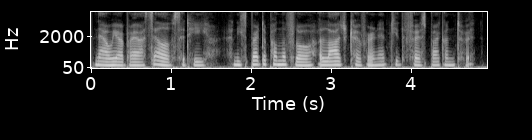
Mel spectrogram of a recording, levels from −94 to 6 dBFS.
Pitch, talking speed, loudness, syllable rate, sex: 185 Hz, 280 wpm, -19 LUFS, 7.0 syllables/s, female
